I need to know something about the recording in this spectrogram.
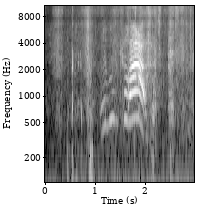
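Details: A Nigerian Dwarf buck acting silly gives a quavering, nasal bleat that rises and falls, with children talking nearby.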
